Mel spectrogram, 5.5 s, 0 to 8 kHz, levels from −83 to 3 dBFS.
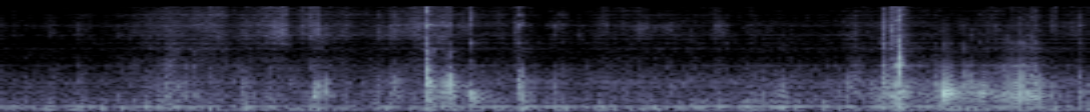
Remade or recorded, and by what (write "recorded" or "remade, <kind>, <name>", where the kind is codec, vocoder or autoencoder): remade, vocoder, HiFi-GAN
